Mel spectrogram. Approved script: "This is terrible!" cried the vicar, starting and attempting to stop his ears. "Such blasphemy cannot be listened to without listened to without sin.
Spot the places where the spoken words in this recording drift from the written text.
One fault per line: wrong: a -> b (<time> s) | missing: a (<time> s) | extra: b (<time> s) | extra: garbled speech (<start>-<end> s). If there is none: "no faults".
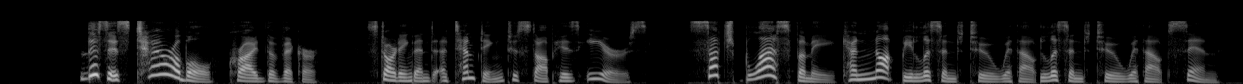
no faults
